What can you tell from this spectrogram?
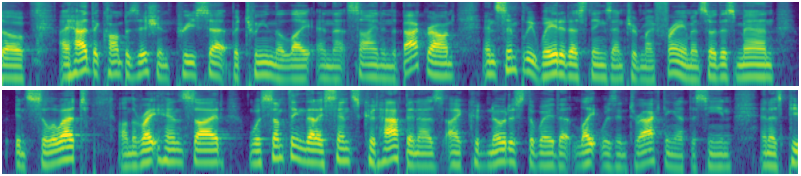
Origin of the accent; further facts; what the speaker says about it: Philadelphia, Pennsylvania, United States; walking the same mundane lane every single day in my hometown, Philadelphia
